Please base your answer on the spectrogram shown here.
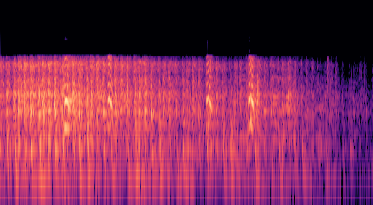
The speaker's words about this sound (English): Jack and Mary are on their way to the studio. Rochester is driving.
